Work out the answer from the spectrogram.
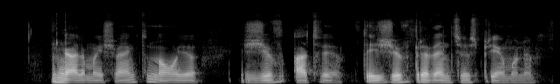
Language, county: Lithuanian, Kaunas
